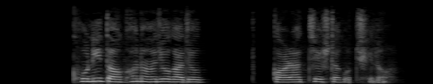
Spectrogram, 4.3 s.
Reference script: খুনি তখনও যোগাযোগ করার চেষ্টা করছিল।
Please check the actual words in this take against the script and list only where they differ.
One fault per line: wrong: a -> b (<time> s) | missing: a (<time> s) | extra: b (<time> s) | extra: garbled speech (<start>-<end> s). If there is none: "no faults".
no faults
